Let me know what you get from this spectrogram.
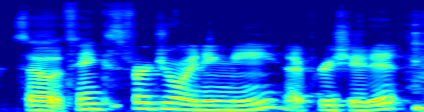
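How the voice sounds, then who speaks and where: A woman's voice: lowish voice, fairly quick. A woman in her thirties from Oregon, hosting a casual business podcast interview, chatty with many ums and laughs. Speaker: podcast host.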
